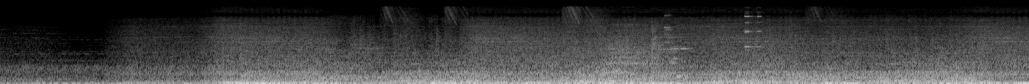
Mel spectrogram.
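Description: Laser weapons zap repeatedly.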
